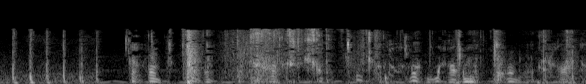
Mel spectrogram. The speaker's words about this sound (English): God, eats like a pig. I don't know. Pigs tend to chew. I'd say he eats more like a duck. Well, some kind of farm animal anyway.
